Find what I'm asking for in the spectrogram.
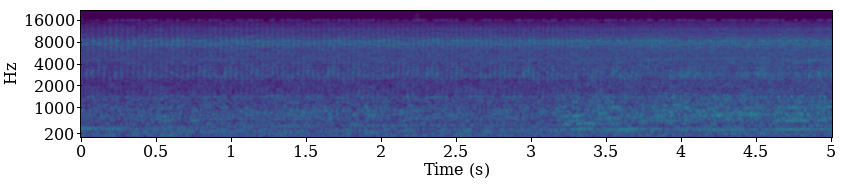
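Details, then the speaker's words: E-bike hub motor on the stand after swapping in a KT 30 A controller with new parameters: faint even hum with a soft whine rising as the wheel gains speed, smooth and healthy. Normal hub motor run. "so let's set you on the tripod and point you at the wheel and let's listen to this uh turbine noise"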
